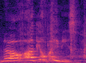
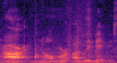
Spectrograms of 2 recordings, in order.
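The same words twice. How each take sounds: First: Very high, silly cartoon voice; squeaky sealing of the deal; mock pledge. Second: Low-pitched acceptance; resigned agreement. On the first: Both seal the deal shaking hands. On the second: Acted. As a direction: settle the deal, pitched down. Father Sky grudgingly agrees.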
